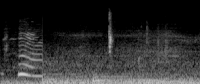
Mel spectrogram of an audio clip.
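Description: Steady low rumble of a Honda car's engine and road noise heard inside the cabin, with a brief vocal sound at the start and a short high click about a second in.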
